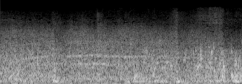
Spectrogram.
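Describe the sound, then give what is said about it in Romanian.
Waves wash over a small wooden rowing boat on the water. They make a continuous, loud, rushing roar with a wind-like hiss and churning surges throughout, with no voices. “Trec valuri peste luntre, nu mai văd.”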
